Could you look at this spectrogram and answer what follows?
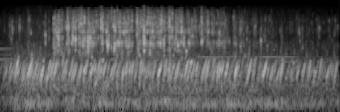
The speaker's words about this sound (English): The man boils the water.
